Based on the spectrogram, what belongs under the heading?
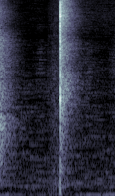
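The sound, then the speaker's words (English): A group claps together once, a single sharp, bright burst of hands that cuts off quickly and leaves a brief fading tail. No one speaks. “Everybody clap out one time.”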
